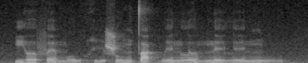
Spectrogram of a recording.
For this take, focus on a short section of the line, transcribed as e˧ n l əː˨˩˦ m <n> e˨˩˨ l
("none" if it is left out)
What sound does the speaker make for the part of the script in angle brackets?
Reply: n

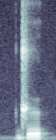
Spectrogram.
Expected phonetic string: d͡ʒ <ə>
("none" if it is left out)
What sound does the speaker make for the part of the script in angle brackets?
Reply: ø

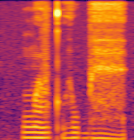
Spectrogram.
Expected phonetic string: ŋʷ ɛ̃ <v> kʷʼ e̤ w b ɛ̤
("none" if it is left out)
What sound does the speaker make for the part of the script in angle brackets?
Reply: v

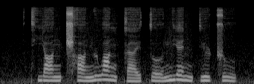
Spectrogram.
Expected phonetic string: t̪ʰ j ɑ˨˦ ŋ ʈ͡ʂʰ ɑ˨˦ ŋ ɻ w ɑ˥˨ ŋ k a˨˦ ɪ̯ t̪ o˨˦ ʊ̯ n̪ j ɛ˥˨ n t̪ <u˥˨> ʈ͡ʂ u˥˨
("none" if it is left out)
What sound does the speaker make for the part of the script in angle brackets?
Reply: y˥˨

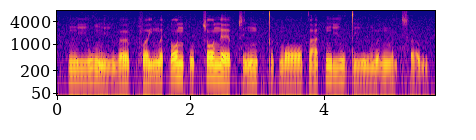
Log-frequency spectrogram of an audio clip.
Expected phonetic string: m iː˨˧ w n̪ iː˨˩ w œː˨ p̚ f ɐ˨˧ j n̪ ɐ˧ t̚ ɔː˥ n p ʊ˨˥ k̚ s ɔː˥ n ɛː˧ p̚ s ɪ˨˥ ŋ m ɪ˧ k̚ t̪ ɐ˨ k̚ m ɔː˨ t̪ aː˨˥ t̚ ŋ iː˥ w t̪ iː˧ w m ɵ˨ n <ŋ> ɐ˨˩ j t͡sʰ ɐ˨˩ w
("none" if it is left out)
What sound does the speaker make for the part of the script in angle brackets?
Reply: ŋ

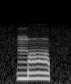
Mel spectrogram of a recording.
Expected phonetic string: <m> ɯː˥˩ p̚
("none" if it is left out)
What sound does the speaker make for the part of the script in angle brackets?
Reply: m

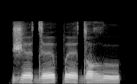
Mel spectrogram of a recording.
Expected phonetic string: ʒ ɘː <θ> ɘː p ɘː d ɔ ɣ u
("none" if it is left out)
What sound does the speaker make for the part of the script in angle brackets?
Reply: d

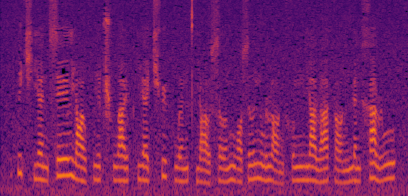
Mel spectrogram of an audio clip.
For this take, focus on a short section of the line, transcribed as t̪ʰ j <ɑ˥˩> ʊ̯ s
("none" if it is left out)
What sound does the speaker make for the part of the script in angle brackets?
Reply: ɑ˨˩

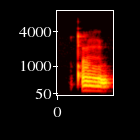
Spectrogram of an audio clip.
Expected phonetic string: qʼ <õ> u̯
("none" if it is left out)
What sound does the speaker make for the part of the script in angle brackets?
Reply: õ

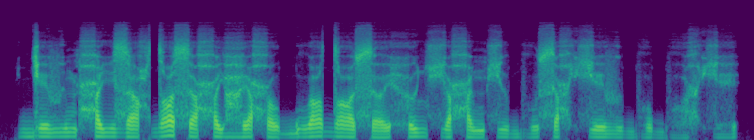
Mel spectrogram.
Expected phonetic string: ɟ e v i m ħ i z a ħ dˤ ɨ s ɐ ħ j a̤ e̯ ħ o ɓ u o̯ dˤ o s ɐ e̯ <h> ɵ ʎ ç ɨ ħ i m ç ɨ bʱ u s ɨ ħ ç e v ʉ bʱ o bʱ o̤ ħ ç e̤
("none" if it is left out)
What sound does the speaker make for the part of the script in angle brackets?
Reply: h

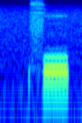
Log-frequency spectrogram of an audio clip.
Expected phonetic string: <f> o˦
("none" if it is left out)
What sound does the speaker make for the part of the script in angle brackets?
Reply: f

